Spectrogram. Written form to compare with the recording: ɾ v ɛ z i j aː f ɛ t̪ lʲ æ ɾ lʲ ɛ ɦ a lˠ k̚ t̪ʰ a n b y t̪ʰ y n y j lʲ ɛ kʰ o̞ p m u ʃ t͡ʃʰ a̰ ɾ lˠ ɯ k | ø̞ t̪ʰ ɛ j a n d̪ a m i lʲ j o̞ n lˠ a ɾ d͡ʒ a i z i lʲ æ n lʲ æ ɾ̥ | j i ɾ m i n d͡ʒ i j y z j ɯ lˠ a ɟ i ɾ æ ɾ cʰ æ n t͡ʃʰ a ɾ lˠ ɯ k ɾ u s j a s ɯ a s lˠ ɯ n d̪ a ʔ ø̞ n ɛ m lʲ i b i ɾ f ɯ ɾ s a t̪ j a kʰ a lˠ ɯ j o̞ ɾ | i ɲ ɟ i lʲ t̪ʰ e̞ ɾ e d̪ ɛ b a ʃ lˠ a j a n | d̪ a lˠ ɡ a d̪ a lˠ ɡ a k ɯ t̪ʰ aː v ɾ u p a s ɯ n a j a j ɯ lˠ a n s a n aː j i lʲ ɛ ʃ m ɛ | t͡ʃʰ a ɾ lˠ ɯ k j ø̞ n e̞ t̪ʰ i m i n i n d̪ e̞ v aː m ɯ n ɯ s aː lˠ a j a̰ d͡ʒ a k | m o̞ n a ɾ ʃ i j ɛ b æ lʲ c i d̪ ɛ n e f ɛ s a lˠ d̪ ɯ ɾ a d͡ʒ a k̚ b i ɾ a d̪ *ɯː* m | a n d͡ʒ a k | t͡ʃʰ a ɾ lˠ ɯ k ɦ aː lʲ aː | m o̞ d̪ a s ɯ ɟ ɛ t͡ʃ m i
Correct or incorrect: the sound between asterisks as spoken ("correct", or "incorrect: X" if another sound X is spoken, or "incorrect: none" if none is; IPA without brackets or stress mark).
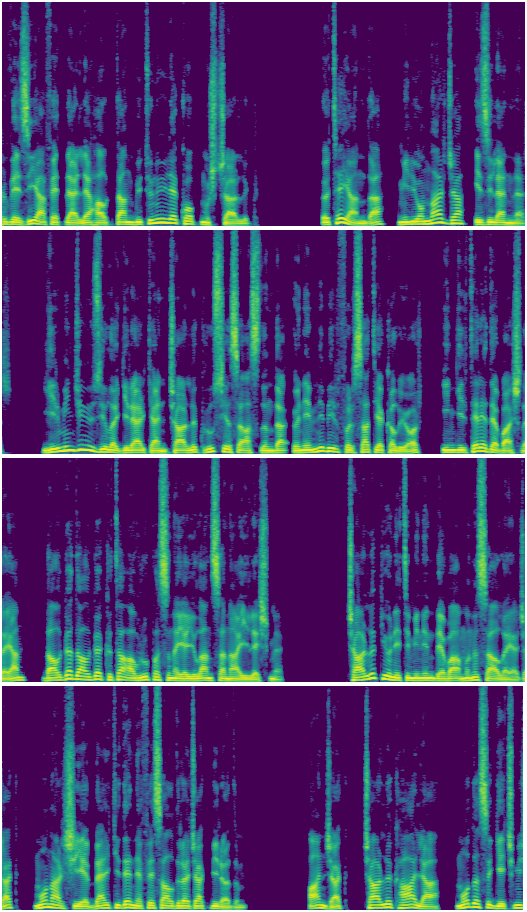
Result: incorrect: ɯ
